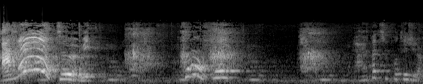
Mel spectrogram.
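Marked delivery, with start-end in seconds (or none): 0.0-2.3 high, loud yelled stop; frustrated shout. Real, not acted. Gamer yells at a spider that keeps blocking. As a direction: yell at the enemy to quit it.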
